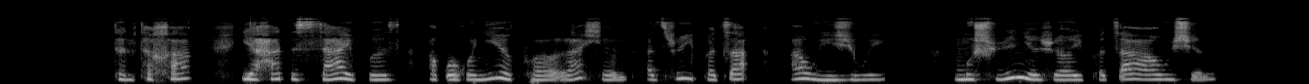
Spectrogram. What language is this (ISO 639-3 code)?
abk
